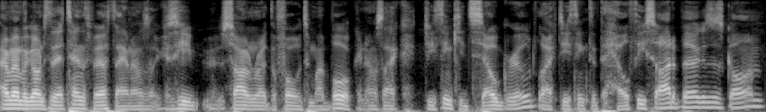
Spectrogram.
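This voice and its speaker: A man with an Australian accent and fairly low pitch, talking at a very fast pace with hardly any pauses and lively intonation, dry sound with no echo, and a quiet background. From Melbourne, Australia. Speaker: hospitality business owner; podcast guest. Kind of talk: casual chat. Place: studio. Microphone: studio mic.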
